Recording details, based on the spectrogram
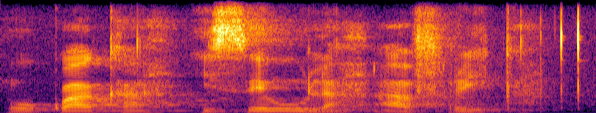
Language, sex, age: South Ndebele, male, 20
